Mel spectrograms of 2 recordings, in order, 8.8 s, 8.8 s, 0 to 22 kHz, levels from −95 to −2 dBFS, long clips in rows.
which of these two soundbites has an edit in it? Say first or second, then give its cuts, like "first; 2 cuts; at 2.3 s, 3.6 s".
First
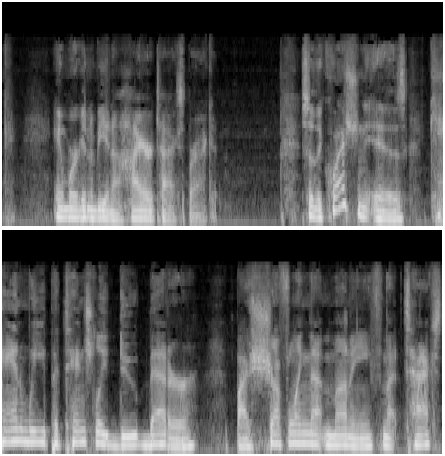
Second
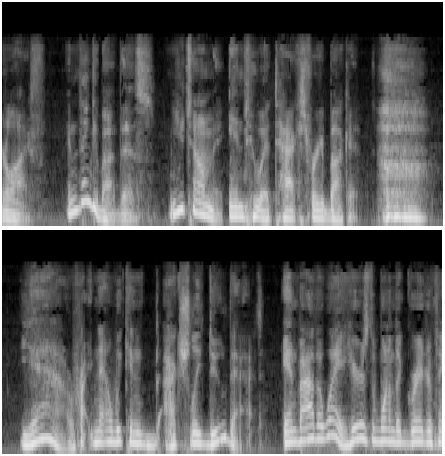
second; 1 cut; at 2.2 s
